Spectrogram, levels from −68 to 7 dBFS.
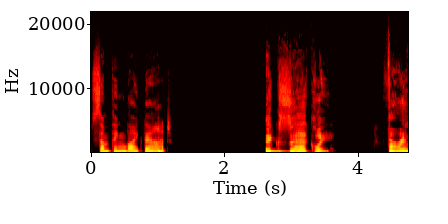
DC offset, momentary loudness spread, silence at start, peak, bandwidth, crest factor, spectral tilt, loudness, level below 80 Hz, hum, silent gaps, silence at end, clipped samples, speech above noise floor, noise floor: under 0.1%; 7 LU; 0 s; -4 dBFS; 18.5 kHz; 16 dB; -5.5 dB/octave; -19 LUFS; -52 dBFS; none; none; 0 s; under 0.1%; 55 dB; -72 dBFS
